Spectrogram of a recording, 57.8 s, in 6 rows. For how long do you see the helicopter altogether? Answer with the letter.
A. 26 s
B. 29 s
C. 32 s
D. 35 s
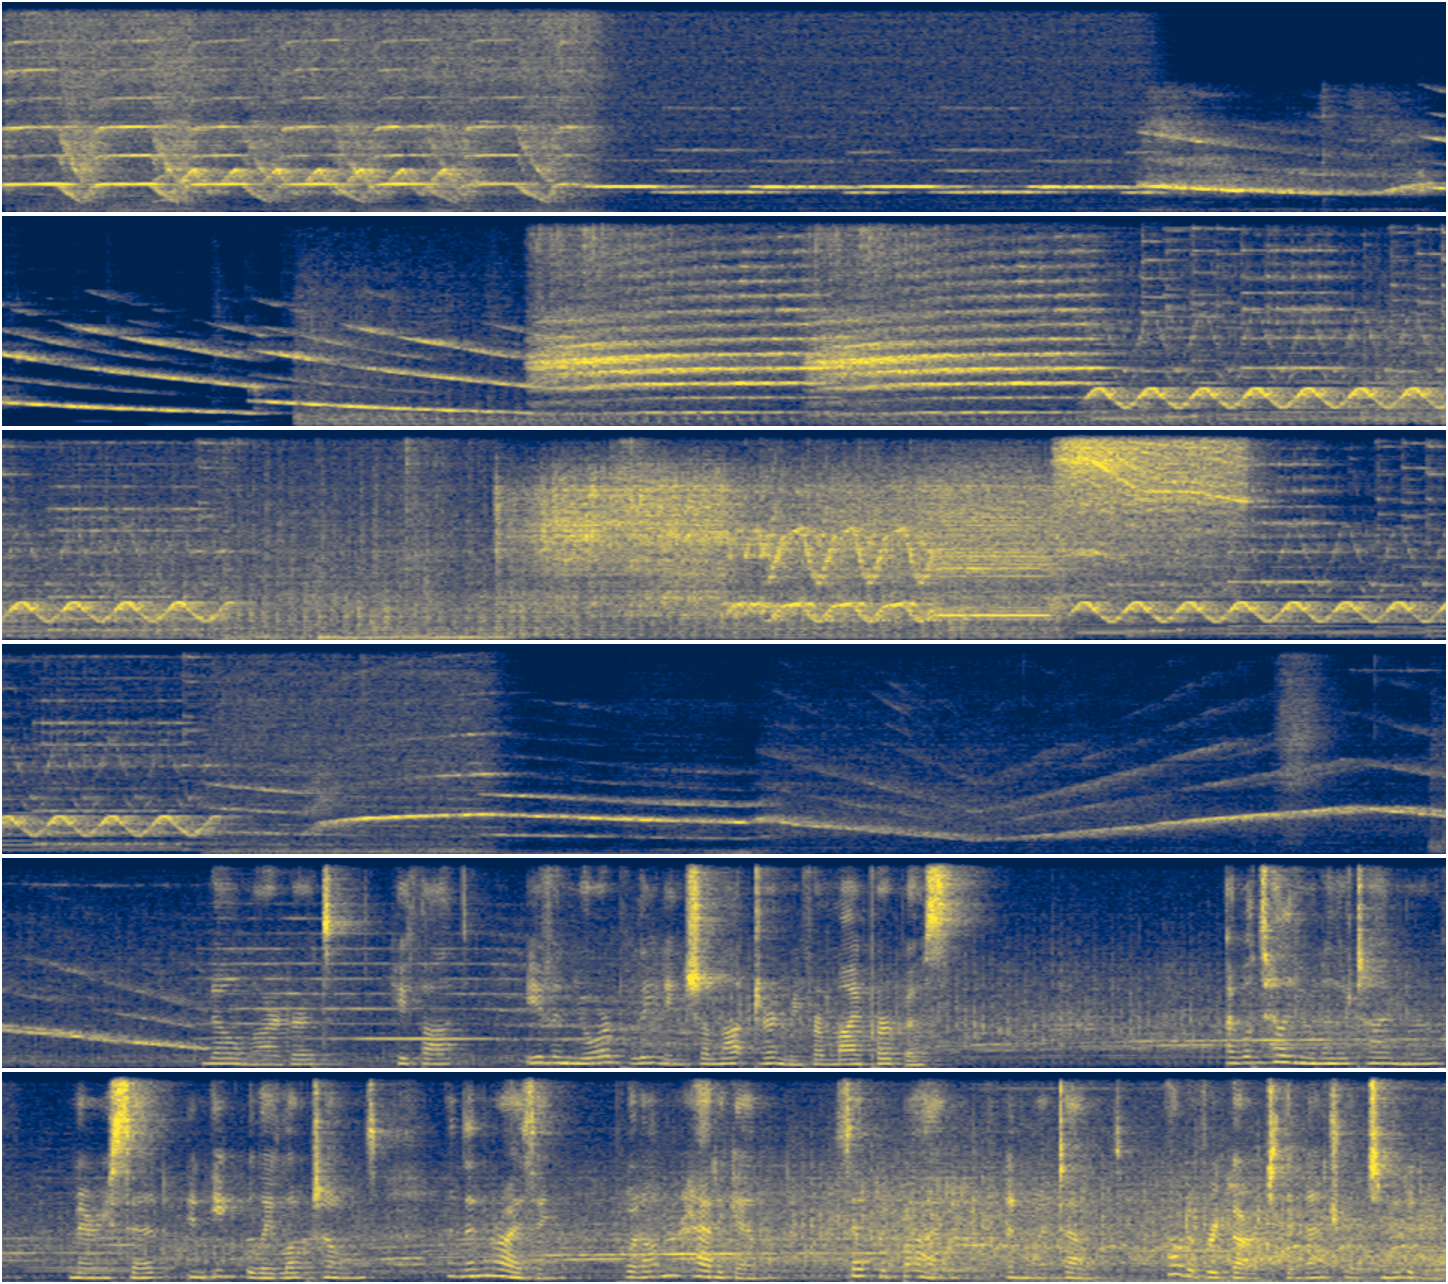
D.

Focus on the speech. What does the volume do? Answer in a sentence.
The loudness of the speech stays about the same.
